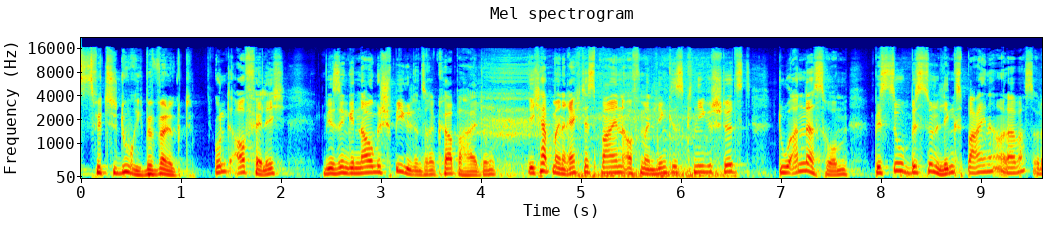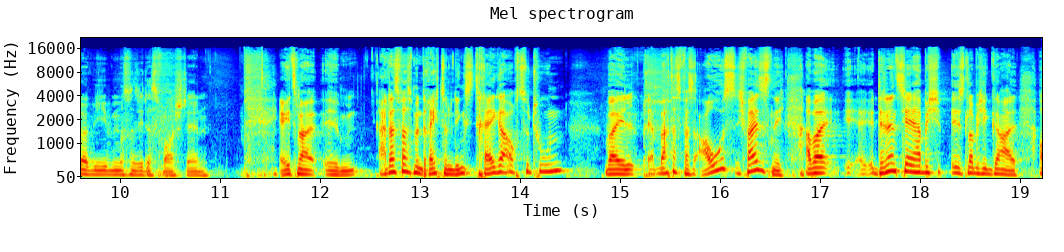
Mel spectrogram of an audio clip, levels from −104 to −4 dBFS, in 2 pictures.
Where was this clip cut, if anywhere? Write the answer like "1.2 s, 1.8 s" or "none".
none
